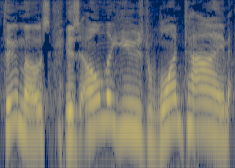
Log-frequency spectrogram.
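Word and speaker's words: thumos (θυμός): The first Greek word is thumos. It looks like thymos. It's pronounced thumos.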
